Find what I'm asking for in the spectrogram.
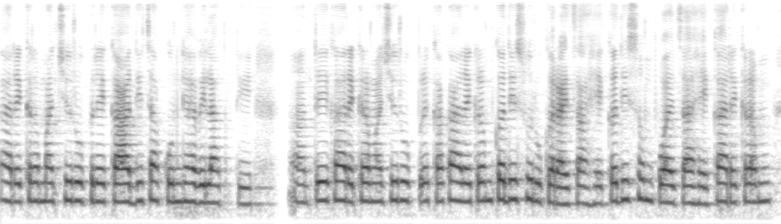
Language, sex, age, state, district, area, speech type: Marathi, female, 30-45, Maharashtra, Kolhapur, urban, spontaneous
